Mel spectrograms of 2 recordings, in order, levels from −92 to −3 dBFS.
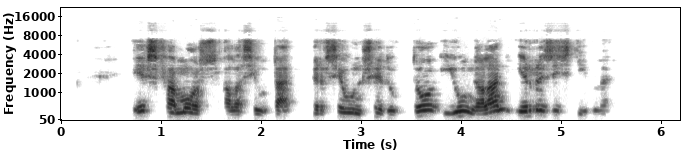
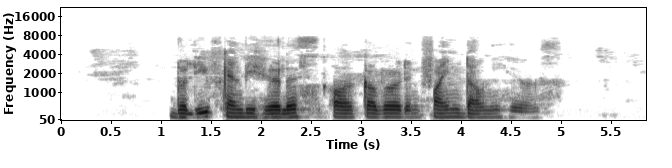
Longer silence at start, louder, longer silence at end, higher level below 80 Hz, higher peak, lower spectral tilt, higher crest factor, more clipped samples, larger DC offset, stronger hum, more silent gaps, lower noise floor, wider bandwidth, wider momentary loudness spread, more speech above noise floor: second, 0.75 s vs 1.1 s; about the same, -20 LUFS vs -19 LUFS; second, 0.7 s vs 1.1 s; second, -84 dBFS vs -64 dBFS; about the same, -2 dBFS vs -2 dBFS; second, -0.5 dB/octave vs -7.5 dB/octave; about the same, 20 dB vs 18 dB; neither; neither; neither; neither; first, under -90 dBFS vs -66 dBFS; first, 10.5 kHz vs 7.8 kHz; second, 10 LU vs 14 LU; first, over 69 dB vs 48 dB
